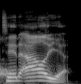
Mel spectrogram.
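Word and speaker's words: Tinaglia: i n a g l i a it's pronounced tin Alia so I am right that's fanatically okay spelling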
